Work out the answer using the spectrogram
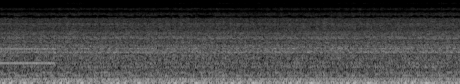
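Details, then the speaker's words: Freshly built diesel in a mud truck on first startup with a 6.4 starter: steady low chugging as the starter turns the engine over with no firing while low pressure builds; long crank, no start, starter left to cool. "oh we got low pressure I'm going let the starter cool"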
